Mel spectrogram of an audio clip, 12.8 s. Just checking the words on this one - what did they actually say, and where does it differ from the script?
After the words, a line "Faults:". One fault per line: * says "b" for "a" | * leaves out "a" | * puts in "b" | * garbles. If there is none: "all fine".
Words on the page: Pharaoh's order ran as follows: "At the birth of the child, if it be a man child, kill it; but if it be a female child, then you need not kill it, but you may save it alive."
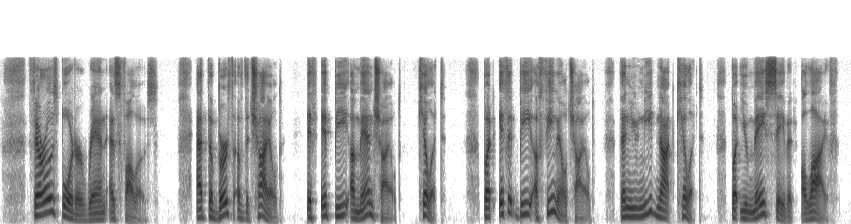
Pharaoh's border ran as follows: "At the birth of the child, if it be a man child, kill it; but if it be a female child, then you need not kill it, but you may save it alive."
Faults:
* says "border" for "order"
